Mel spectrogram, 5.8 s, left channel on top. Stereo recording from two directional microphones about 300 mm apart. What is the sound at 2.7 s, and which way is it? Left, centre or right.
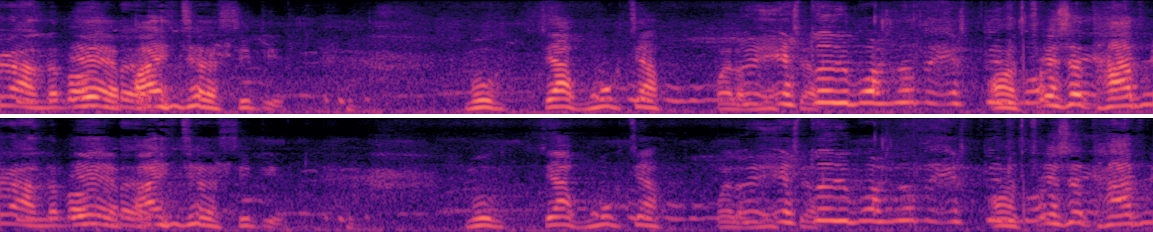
Speech, centre.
